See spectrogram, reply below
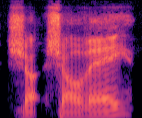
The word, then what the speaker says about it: Chauvet: I believe it's Chauvet is how you pronounce it.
